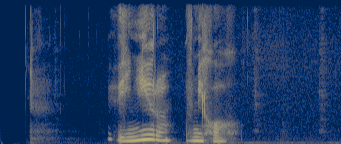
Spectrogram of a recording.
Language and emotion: Russian, sad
